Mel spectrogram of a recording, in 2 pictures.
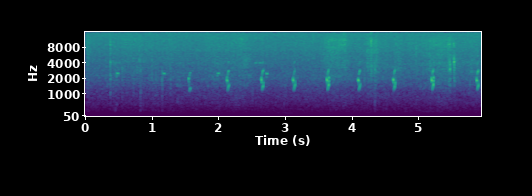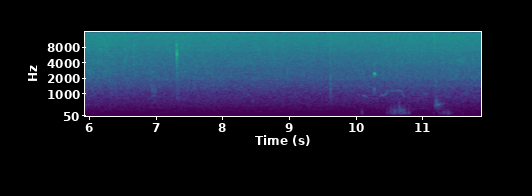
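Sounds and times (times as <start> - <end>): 
Junin grebe song: 0.4 - 6.0, 10.0 - 11.6.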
